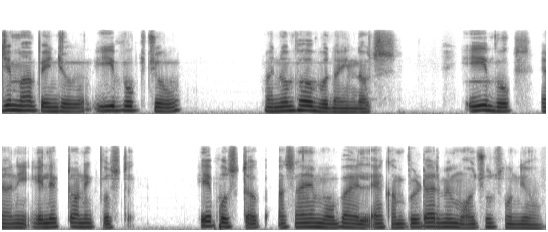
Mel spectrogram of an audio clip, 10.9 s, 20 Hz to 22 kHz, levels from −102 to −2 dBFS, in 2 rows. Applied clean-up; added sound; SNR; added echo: neural diffusion model UNIVERSE++.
